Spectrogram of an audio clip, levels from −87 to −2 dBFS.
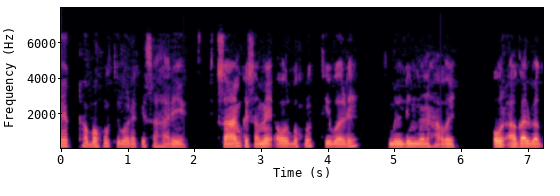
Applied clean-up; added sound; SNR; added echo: none; none; none; none.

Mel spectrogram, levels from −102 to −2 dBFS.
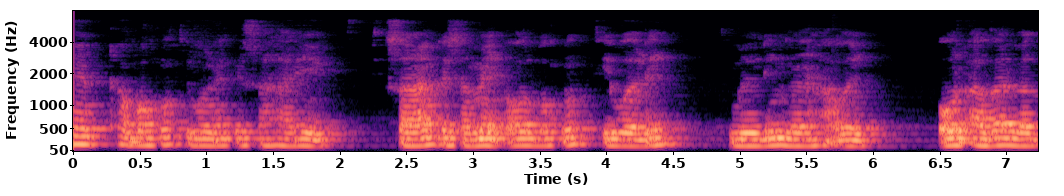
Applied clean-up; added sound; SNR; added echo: none; none; none; reverberation time 0.5 s.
